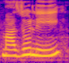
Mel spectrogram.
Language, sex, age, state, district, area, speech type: Assamese, female, 18-30, Assam, Jorhat, urban, spontaneous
